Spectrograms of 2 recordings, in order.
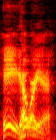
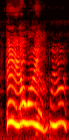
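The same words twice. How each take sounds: First: Loud, slightly raised chummy greeting; playful toy voice, a bit high; Hawkman. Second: Very high falsetto bride voice; mock-feminine falsetto hello; lovely bride. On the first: Pretend. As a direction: greet loudly as a chilling action figure. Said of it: "Here's Hawkman chilling". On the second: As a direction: squeak a greeting as the bride doll. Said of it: "here's his lovely bride".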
